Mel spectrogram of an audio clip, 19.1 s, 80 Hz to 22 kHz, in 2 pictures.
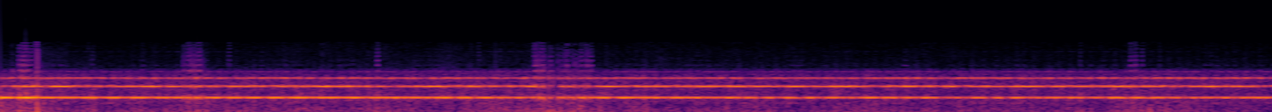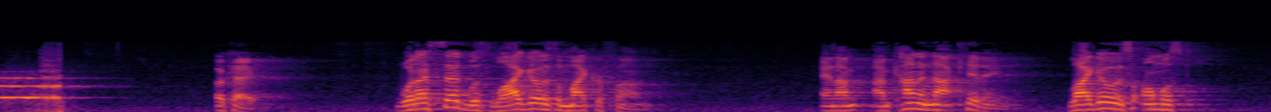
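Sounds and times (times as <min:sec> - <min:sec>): steady high-pitched tones: 0:00.0 - 0:10.5
steady noise hiss: 0:00.0 - 0:19.0.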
